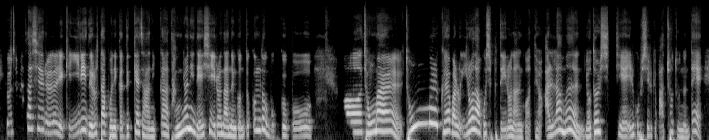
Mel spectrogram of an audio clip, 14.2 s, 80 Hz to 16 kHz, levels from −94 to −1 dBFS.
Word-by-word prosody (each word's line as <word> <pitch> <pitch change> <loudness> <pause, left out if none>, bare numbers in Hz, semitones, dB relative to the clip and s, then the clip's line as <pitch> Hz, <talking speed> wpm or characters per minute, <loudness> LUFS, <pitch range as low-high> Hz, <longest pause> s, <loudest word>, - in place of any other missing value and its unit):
요즘에 225 +1 -12
사실은 285 -9 -3
이렇게 165 -1 -3
일이 245 - +1
늘다 215 +4 +1
보니까 165 -3 0
늦게 170 +8 -2
자니까 180 +1 -3
당연히 255 - +3
4 170 -5 +1
시에 220 +6 -3
일어나는 180 -4 +1
건 160 0 -4
또 180 - -7
꿈도 275 0 -1
못 130 -9 -13
꾸고 165 -1 -5 0.8
어 235 0 +5
정말, 250 0 +3
정말 425 +5 +4
그야말로 225 -7 +1
일어나고 235 +3 +2
싶을 205 - -5
때 145 - -6
일어나는 145 -3 -1
것 120 0 -11
같아요. 150 -1 -10
알람은 240 - +1
8 235 +12 +2
시 245 - -6
뒤에 160 -6 -2
7 185 +4 -3
시 - - -4
이렇게 160 -1 -9
맞춰두는데 135 - -5
195 Hz, 320 characters per minute, -25 LUFS, 165-250 Hz, 0.8 s, 어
